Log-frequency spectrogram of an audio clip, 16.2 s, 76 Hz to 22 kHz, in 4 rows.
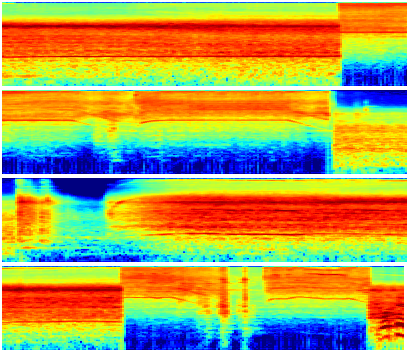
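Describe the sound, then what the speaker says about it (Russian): A steady high whine comes from an electric drill spinning a conical burr while cleaning the valve seat corners of a Mitsubishi Pajero 4D56 aluminium cylinder head, loud and close, cutting in and out in several long runs with brief pauses. "Заряжаю его в дрель и чищу вот эти вот места, углы"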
